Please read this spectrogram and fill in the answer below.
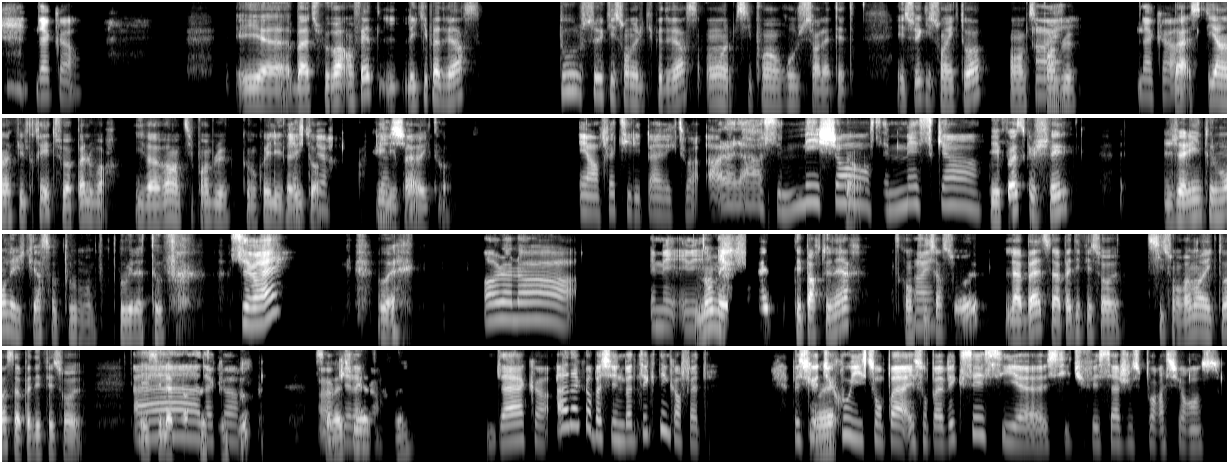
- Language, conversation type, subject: French, unstructured, Comment les jeux vidéo peuvent-ils favoriser la coopération plutôt que la compétition ?
- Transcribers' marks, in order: stressed: "tous"; tapping; stressed: "méchant"; stressed: "mesquin"; laughing while speaking: "pour trouver la taupe"; surprised: "C'est vrai ?"; laughing while speaking: "Ouais"; chuckle; drawn out: "Ah !"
